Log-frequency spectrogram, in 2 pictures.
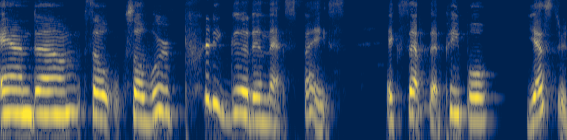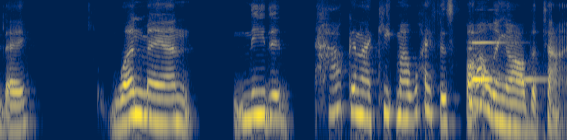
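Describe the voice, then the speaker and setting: Speaking very slowly in a high voice, a woman with an American accent sounds passionate, her intonation lively. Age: 70s. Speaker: work group member and caregiver support group leader. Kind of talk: meeting discussion.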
